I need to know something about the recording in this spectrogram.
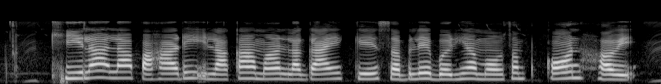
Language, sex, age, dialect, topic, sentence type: Chhattisgarhi, female, 18-24, Northern/Bhandar, agriculture, question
